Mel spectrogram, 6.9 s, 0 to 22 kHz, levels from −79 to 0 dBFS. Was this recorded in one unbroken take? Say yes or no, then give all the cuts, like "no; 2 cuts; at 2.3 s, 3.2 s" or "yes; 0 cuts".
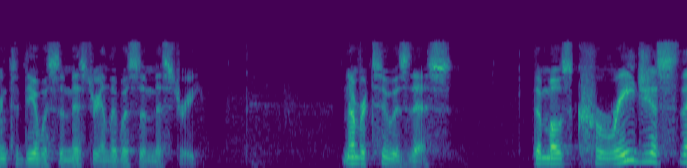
yes; 0 cuts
